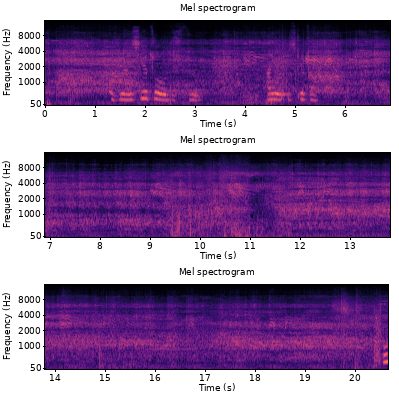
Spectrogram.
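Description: Cartoonish battle sounds clash and thud as small fighters attack.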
